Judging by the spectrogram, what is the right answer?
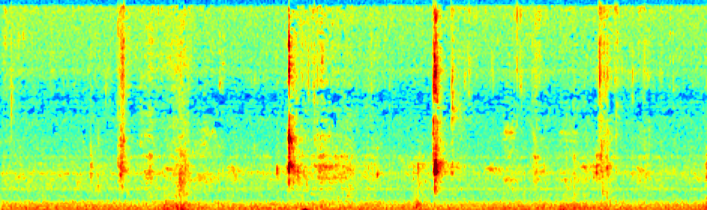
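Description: Faint chewing and mouth sounds of someone eating braised pork leg by hand, with a few soft wet clicks.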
